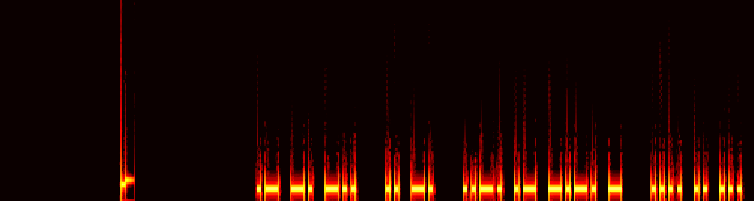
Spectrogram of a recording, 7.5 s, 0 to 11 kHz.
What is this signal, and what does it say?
Morse code, heard as a keyed tone, about 28 wpm, 700 Hz. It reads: AND IN FACT HIS
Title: Sentences from Top 1000 Words 28wpm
